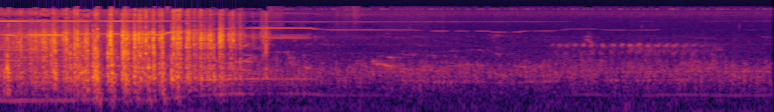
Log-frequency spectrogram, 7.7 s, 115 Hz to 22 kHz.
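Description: Electric motor of a Hobbyzone Apprentice S2 RC plane on floats, at full power for the takeoff run, with a loud, rough rasping as the floats slide across the snow-covered ice. After about two and a half seconds the plane is airborne and the noise drops to the faint whine of the motor and propeller as it climbs away.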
